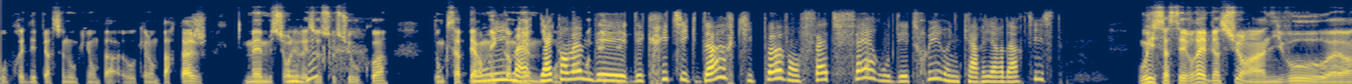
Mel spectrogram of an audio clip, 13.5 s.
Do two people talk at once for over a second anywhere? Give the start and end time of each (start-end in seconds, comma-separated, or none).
4.7-6.2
